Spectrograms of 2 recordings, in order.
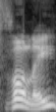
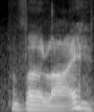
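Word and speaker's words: Volii: Yeah, it looks like this one also left volley, presumably coming here. Voli, depending on how you want to pronounce it. Presumably the second one is apparently correct.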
